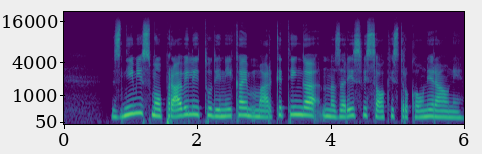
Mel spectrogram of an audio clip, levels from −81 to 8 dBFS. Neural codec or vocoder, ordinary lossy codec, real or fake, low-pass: none; none; real; 19.8 kHz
